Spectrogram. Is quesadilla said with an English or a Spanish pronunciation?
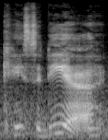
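English. The word is said with an English pronunciation. This is the way the speaker might say it. "that might sound s- strange to you guys"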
